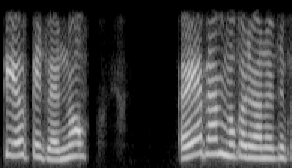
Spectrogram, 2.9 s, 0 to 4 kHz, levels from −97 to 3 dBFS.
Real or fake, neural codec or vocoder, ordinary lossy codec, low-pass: fake; autoencoder, 44.1 kHz, a latent of 192 numbers a frame, MeloTTS; none; 3.6 kHz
